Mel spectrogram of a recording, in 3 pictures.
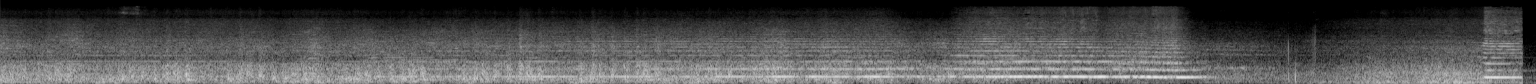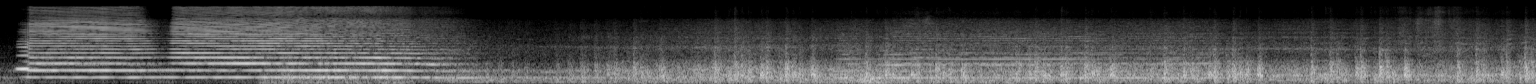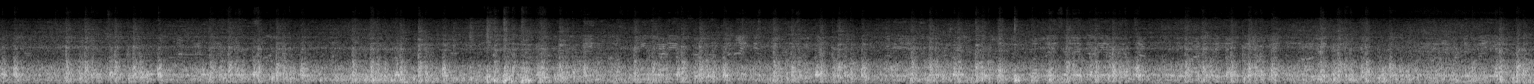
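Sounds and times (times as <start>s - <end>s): train horn: 4.3s - 12.3s, 14.8s - 20.4s, 23.7s - 27.6s.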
